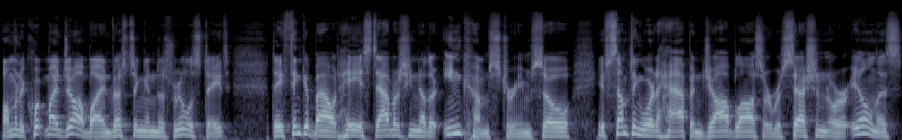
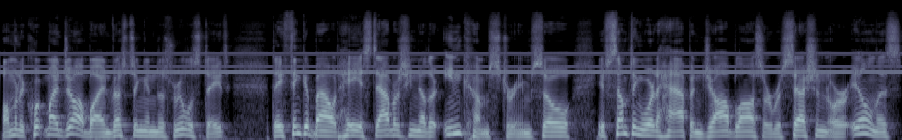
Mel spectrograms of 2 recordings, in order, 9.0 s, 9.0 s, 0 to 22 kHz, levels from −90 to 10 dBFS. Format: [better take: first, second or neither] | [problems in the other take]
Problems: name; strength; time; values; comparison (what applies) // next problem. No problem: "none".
first | high-pitched whine; noticeable; throughout; 2.5 kHz, 15 dB below the speech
